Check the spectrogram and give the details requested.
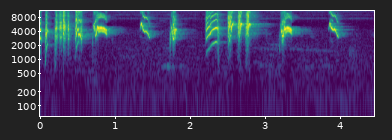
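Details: Long-tailed shrike song played as a lure for shrikes: a quick burst of sharp clicks, then spaced, falling whistled notes and short metallic chirps repeated roughly every half second to second, over a clean quiet background.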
